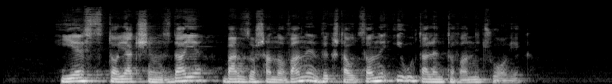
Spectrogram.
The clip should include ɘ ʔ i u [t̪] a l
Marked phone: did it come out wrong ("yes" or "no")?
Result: no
